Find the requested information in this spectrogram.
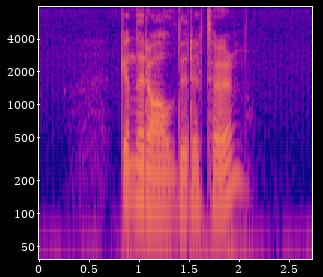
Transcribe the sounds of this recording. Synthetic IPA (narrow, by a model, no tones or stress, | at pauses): ɡ̥ɛnəɾɑːld̪ɪɾəkt̪ʰøːəɳ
